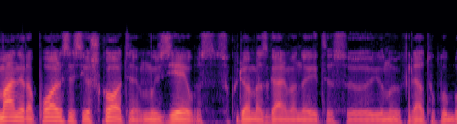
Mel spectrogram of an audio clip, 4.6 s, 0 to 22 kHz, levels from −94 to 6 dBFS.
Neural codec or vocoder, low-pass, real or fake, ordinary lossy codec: codec, 16 kHz, 16 kbps, FunCodec, trained on LibriTTS, 50 frames a second; 7.2 kHz; fake; AAC, 64 kbps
